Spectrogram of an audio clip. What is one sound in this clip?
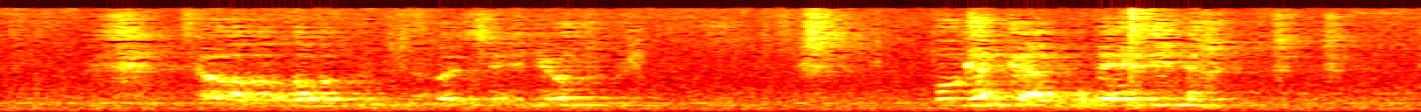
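An elderly man speaks with feeling into a microphone.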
